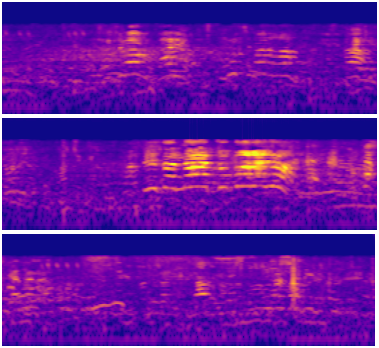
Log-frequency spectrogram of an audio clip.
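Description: Adult men talk and call out to each other outdoors at a distance.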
